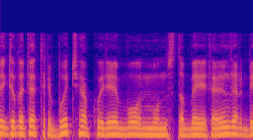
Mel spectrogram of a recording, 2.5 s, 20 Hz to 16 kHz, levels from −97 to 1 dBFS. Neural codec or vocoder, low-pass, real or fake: codec, 16 kHz, 0.5 kbps, FunCodec, trained on LibriTTS, 25 frames a second; 7.2 kHz; fake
